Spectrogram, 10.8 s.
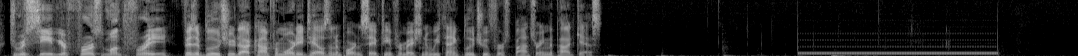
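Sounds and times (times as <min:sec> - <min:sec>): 
speech: 0:00.0 - 0:06.2
soft clicks and thumps: 0:06.0 - 0:09.6
outgoing phone call ringtone: 0:08.0 - 0:10.0.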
